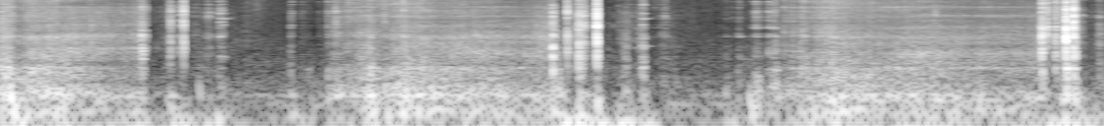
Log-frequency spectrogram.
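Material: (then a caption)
Kinetic sand. A thin metal knife blade cross-cuts a large, solid red block of kinetic sand that has been molded into a lips shape and already sliced into strips. The blade makes soft, gritty scraping and crunching as it passes through the packed sand, over a low, muffled rumble. Brighter crackly bursts come near the start, middle and end.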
